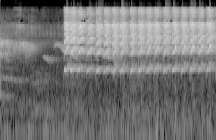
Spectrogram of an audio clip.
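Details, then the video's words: After a second of soft whistled notes, a lorikeet bursts into a loud, buzzy, high-pitched chattering trill, pulsing rhythmically about three to four times per second until the end. "BURUNG NURI PERKICI GACOR"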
